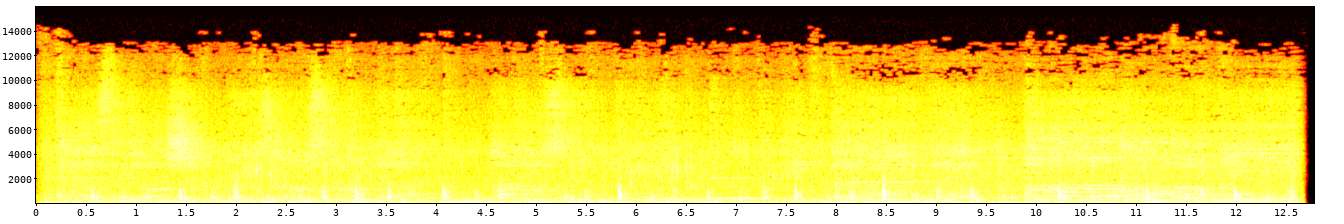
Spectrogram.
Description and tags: movie courtyard escalater
A trip to the movies recorded with DS-40 and edited with Wavosaur. The escalator outside the theater before the movie.
field-recording, outside, escalator, ambience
